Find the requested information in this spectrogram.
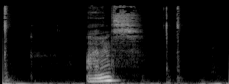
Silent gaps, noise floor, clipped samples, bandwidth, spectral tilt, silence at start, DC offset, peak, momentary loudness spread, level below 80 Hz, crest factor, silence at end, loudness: none; -46 dBFS; under 0.1%; 17 kHz; -4 dB/octave; 0 s; under 0.1%; -6 dBFS; 17 LU; -52 dBFS; 22 dB; 0 s; -24 LUFS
